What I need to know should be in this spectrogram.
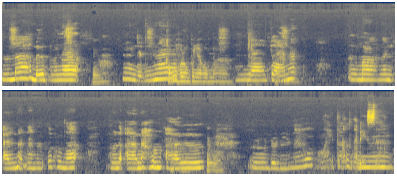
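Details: Young woman with cerebral palsy; dysarthria (cerebral palsy).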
